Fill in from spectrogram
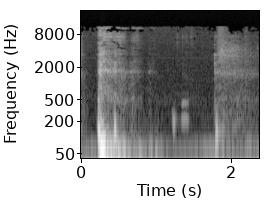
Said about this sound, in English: What, are you just randomly picking shit? Yes, I'm just clicking one of the buttons. Okay. I did a search for cartoon, and I'm just clicking random buttons on the cartoon results.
